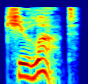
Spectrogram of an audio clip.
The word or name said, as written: culotte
